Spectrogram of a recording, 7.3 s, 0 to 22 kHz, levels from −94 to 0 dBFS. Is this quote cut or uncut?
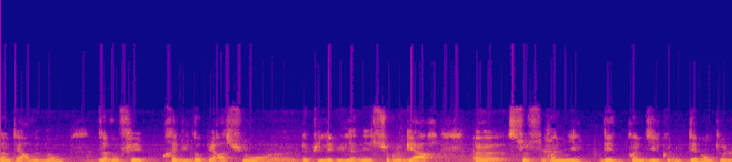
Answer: cut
